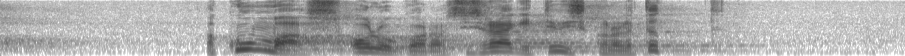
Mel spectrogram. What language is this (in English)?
Estonian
